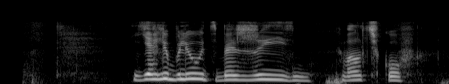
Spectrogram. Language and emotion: Russian, positive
